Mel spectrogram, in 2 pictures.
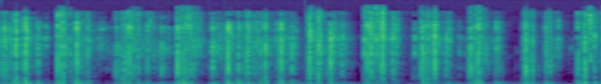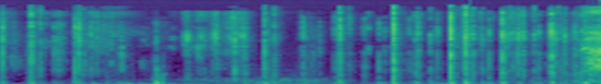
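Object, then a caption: Small cardboard box. A small, flat, white printed cardboard box of contact lenses is held in both hands while fingertips and nails tap and scratch its surface. The result is a rapid, dense series of short, dry clicks and crackles with a low, hollow thump under each tap and scratchy friction between them.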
